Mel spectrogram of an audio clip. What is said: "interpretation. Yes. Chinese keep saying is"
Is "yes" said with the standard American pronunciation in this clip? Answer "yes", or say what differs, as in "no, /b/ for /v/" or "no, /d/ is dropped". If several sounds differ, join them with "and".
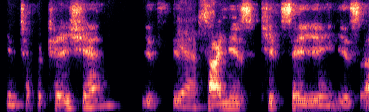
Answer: no, /s/ is dropped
